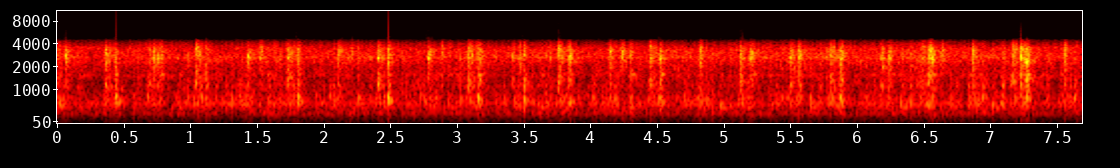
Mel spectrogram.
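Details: Washing machine mid-cycle: a steady squeak-tick about 88 times a minute, repeating through the cycle; a rhythmic squeak, cause not yet found.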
